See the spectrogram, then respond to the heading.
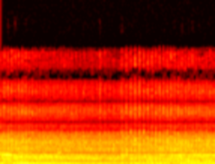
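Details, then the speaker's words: Honda lawn mower after reassembly, running outside before a smart drive test: steady, even single-cylinder drone with no misses, knocks or surging; sounds a lot better than before. "hear it? A lot better than it was before."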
